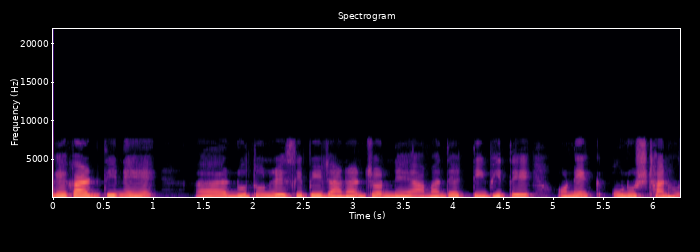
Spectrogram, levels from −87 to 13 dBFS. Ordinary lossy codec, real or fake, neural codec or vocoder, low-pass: none; real; none; none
